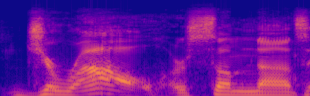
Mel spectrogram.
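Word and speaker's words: Jerral: Jerry Jones's real name is Geral or something like that. And everybody just calls him Jerry. Oh, J E R R A L. Geral.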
